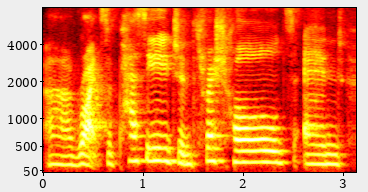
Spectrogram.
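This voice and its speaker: A woman's voice: mid-range voice, takes it slowly, a little mellow. A woman hosting a podcast, asking loose, chatty questions in a casual conversation. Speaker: podcast host.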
